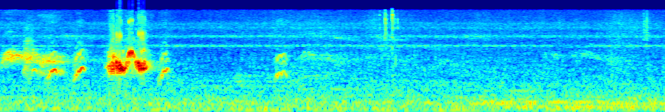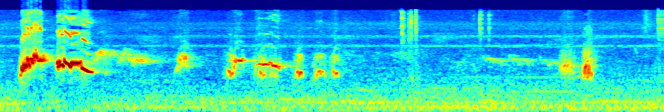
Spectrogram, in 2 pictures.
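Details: Decoy-trained red-whiskered bulbul in căng lửa style: a loud chirping burst early, another strong warbled phrase near the middle, then a string of shorter quick chirps and a final brief note.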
